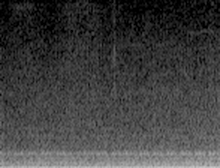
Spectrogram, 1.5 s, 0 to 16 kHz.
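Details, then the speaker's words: Ford Escort Mk6 project car, in neutral, starts right up on the first try and settles into a low, even petrol idle with no misses, knocks or ticks; normal idle. "Oh, that's That's not what you want, folks. That's just started right up."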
